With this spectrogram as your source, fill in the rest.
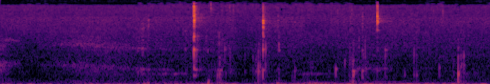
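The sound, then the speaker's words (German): Someone drinking a beverage: a few soft gulps and small clicks spread over a few seconds, fairly quiet and alone, with no talk. “Ich muss erstmal gerade was trinken, das hat mich alles sehr durstig gemacht. Moment mal eben.”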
